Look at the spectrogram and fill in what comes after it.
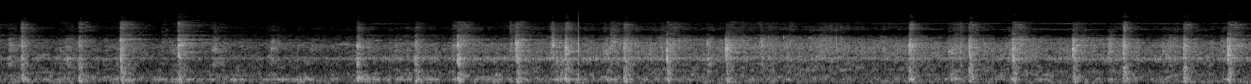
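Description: Express train's passenger coaches rolling past, their wheels knocking over the rail joints in a steady clickety-clack of about two knocks a second over a continuous rolling rumble of wheels on rail.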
